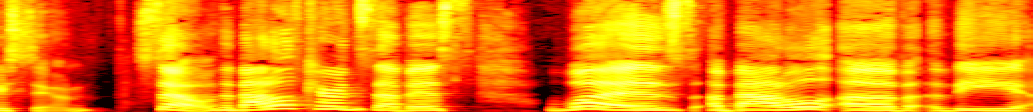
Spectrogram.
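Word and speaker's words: Karánsebes: So the Battle of Karen Sebas. Is that how he said it? Do you remember? – Yeah, it is. – Okay, great. Karen Sebas.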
